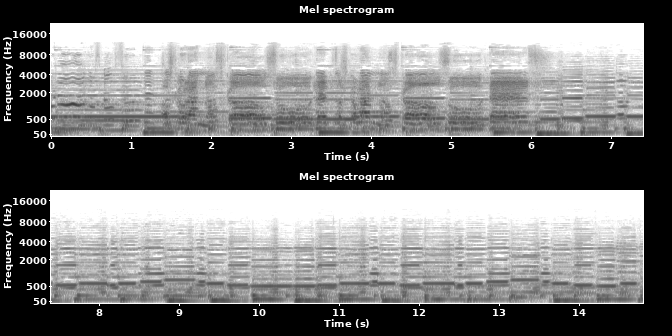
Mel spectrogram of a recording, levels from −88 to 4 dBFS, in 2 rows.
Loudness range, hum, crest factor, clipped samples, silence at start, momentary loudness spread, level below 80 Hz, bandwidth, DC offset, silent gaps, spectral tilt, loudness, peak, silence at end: 4 LU; none; 16 dB; under 0.1%; 0 s; 6 LU; -40 dBFS; 12 kHz; under 0.1%; none; -5.5 dB/octave; -29 LUFS; -12 dBFS; 0 s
